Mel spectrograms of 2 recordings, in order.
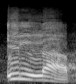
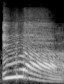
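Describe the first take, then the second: First: The L sound is doubled and held long. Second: The L sound is single and short. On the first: It means except. The speaker calls it right. "Pakai tasdid atau tidak? Pakai" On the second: It means intended for. The speaker calls it wrong. "kita lupa membaca apa? Tasdid"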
